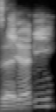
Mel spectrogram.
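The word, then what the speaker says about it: Cedi: see here oh hey we've been pronouncing seti osman's name wrong this whole time how is it it's jetty oh jenny yeah it's jetty yeah like yeah yeah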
